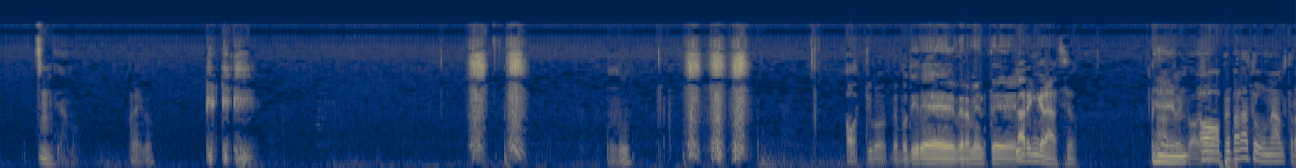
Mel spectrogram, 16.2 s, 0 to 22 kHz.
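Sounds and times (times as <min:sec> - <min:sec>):
speech: 0:00.5 - 0:01.0, 0:01.6 - 0:02.0, 0:02.6 - 0:03.3, 0:10.8 - 0:13.6, 0:14.4 - 0:16.1
man imitating an 18-year-old with a cold sniffing: 0:02.6 - 0:03.3, 0:05.8 - 0:06.7, 0:07.6 - 0:09.7.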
